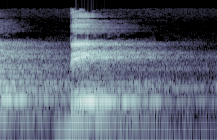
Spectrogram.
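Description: A man's voice intoning a line of Urdu ghazal verse as a slow, drawn-out chant. One held syllable trails off at the start, and a new long syllable begins under a second in and fades away.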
